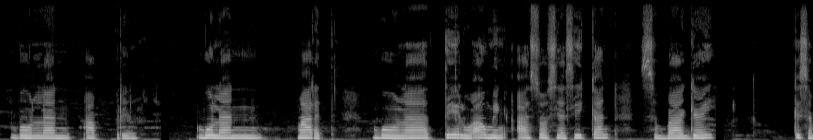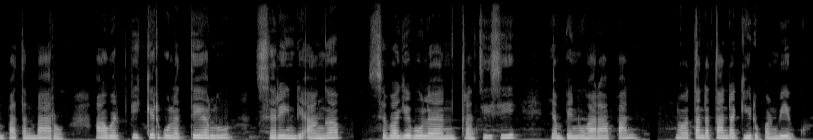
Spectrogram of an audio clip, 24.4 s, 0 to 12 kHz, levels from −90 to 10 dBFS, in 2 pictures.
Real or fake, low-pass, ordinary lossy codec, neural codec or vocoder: real; none; none; none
